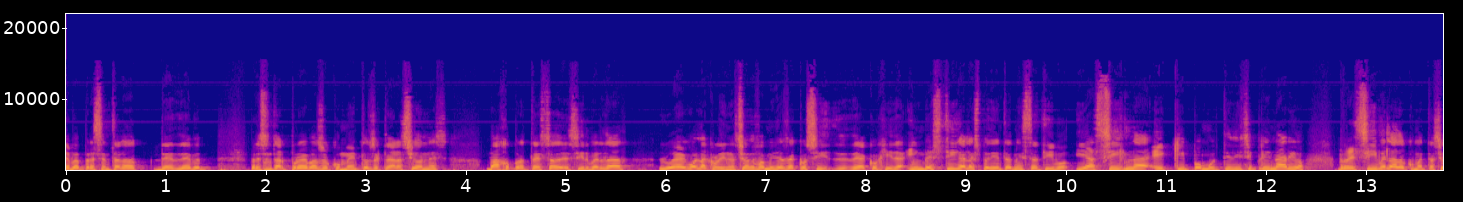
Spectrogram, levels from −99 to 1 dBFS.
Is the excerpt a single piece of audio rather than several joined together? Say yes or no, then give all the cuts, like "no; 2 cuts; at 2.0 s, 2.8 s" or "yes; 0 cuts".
yes; 0 cuts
